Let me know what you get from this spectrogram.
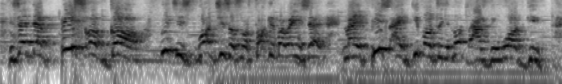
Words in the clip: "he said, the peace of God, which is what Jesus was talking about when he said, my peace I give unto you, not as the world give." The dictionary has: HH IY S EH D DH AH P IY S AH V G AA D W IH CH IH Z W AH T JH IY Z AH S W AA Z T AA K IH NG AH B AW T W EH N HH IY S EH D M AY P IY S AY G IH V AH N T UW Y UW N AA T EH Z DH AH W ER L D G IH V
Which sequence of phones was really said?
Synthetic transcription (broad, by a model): HH IY S EH D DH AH P IY S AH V G AA D W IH CH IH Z W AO T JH IY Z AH S W AA S T AA K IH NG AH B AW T W EH N HH IY S EH D M AY P IY S AY G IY V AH N T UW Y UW N AA T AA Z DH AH W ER D G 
